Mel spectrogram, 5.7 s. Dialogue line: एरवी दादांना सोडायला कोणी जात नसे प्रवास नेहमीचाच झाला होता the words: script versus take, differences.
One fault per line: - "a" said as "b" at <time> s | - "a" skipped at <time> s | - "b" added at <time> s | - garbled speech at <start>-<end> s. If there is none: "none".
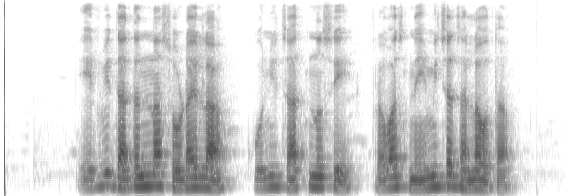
none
